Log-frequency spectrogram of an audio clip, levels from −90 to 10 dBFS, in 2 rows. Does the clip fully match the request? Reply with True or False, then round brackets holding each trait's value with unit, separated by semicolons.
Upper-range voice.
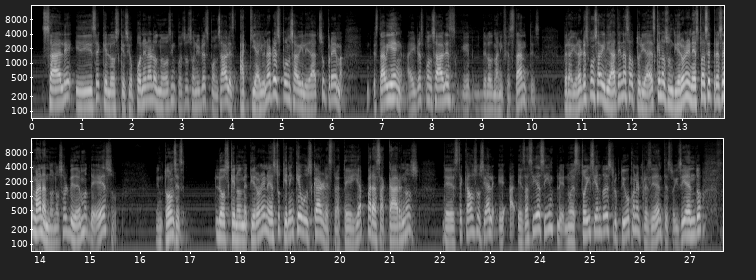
False (140 Hz)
